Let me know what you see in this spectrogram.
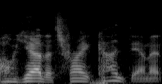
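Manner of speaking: deflated, disappointed, let-down tone. Realizing a live show clashes with an appointment: disappointed. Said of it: "You sound disappointed".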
